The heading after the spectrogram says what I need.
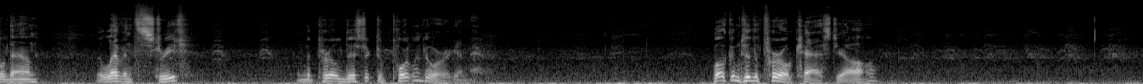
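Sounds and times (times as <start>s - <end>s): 
speech: 0.0s - 2.0s, 3.0s - 5.0s, 7.1s - 8.9s
steady noise: 0.0s - 11.4s
crows cawing while flying over a city street: 1.8s - 7.0s, 8.6s - 11.4s.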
